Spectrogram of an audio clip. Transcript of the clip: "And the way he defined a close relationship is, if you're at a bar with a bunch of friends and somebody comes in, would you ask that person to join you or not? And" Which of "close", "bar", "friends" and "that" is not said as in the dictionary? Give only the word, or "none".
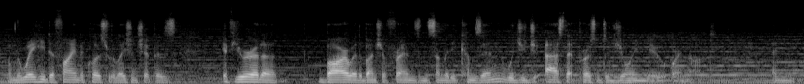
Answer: none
